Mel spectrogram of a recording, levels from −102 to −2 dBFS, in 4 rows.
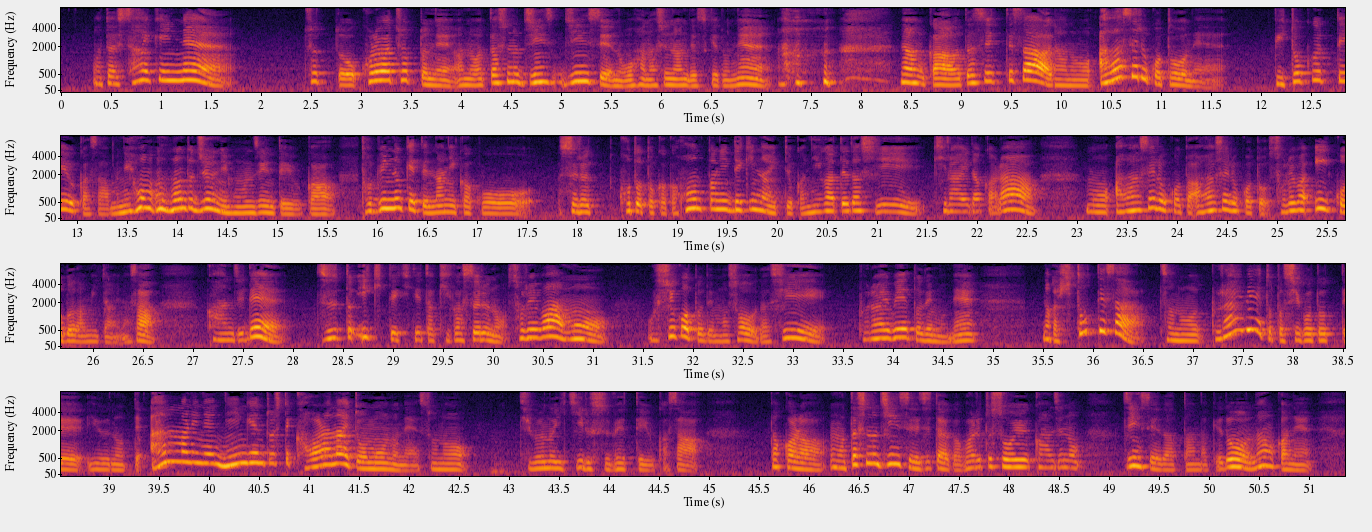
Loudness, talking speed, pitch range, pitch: -27 LUFS, 320 characters per minute, 175-270 Hz, 210 Hz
